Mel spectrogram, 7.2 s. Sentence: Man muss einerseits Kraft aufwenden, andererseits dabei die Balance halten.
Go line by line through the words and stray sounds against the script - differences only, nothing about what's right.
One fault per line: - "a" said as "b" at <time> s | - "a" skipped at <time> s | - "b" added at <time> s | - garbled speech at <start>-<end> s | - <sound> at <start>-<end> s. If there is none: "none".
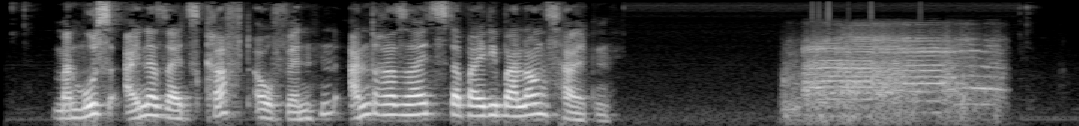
- squeak at 5.2-6.7 s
